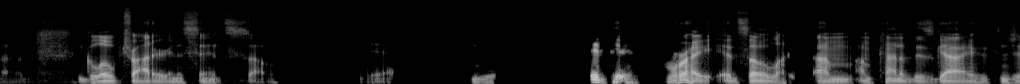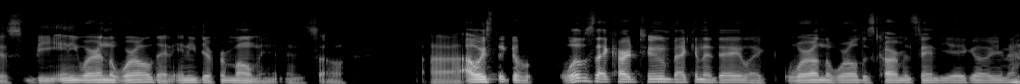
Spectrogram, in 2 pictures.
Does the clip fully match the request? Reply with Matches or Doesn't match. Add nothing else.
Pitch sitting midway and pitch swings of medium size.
Doesn't match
